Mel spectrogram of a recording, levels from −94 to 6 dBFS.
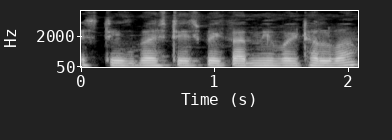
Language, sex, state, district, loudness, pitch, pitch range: Bhojpuri, male, Bihar, Saran, -19 LUFS, 125 Hz, 120-125 Hz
